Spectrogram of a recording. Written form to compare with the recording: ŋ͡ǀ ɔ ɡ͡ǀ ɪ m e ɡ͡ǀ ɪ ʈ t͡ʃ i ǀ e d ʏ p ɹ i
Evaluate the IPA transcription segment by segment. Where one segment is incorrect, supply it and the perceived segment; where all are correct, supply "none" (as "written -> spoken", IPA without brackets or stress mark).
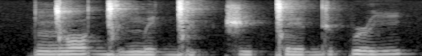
none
